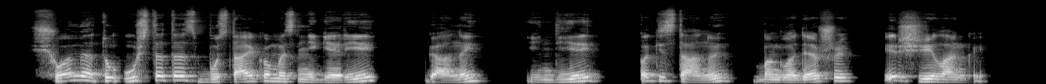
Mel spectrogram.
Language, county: Lithuanian, Vilnius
